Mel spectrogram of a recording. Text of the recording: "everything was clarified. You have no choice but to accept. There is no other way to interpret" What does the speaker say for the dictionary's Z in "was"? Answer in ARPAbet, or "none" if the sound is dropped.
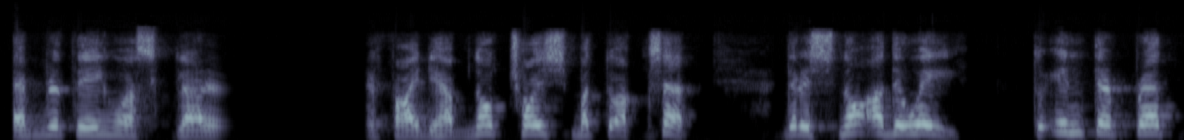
S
